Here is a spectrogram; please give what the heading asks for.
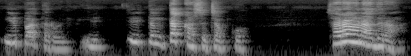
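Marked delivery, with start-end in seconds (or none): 3.3-4.1 louder, tender call to a beloved son; tender blessing. Retold or imitated. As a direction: speak it as a loving blessing. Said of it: "제 입에서요".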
